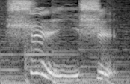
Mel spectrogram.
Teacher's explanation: E should be read in a neutral tone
